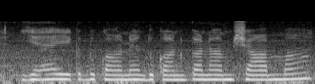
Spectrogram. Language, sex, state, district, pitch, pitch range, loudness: Hindi, female, Punjab, Fazilka, 225 Hz, 220-235 Hz, -12 LUFS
